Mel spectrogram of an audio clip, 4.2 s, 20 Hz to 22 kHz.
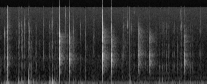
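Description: A hand-sized rainbow octagonal silicone pop-it fidget toy with hollow bubbles is held close while long nails scratch and tap across the bubbles. About ten sharp, dry clicks with a hollow tone around 1.6 kHz stand out over soft scratching and a few low, muffled thumps near the start.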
